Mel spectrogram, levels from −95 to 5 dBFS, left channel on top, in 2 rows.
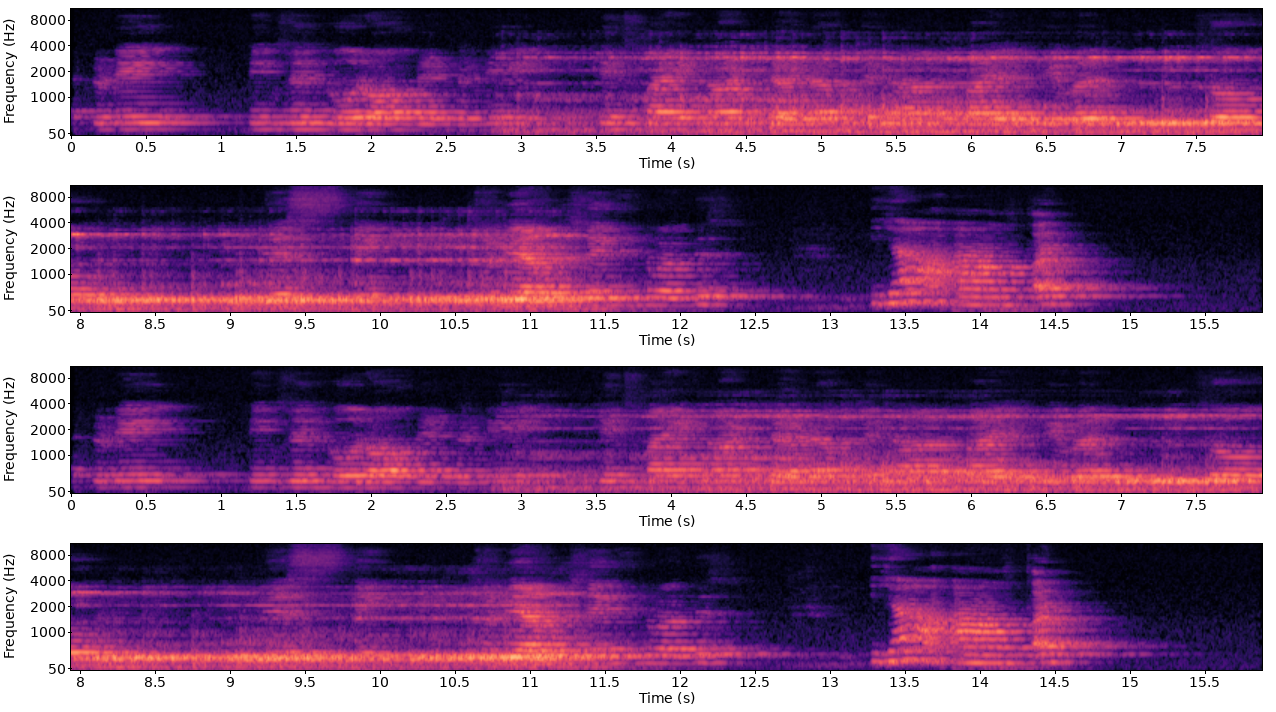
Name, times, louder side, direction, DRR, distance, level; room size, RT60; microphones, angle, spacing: voice 1, 0.1-0.7 1.2-3.1 3.5-7.0 7.6-8.3 9.2-10.3 10.7-12.2, left 1 dB, 15° left, -8 dB, 2.6 m, -27 dB
sound 1, 2.8-11.5, left 1 dB, 60° left, 2.4 m, -25 dB
voice 2, 13.3-14.5, right 2 dB, 45° right, -5 dB, 2.6 m, -27 dB
18.0 x 7.2 x 2.6 m, 1.1 s
head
